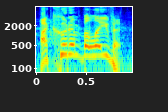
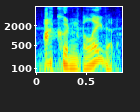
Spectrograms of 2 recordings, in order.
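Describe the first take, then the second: First: "couldn't" pitched much higher in disbelief. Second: Said in the usual way. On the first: Real, not acted. Retelling mum's steak ban to viewers, higher-pitched disbelief. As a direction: repeat it, now outraged and incredulous.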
